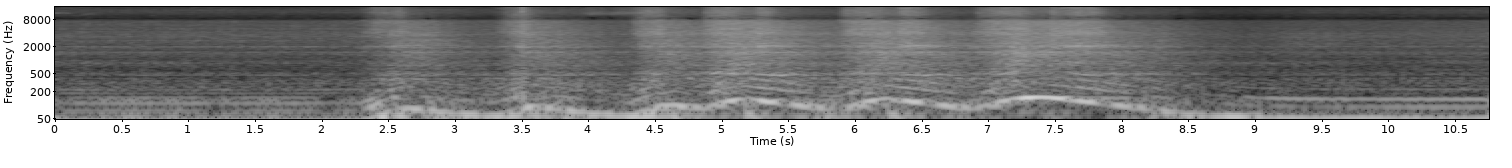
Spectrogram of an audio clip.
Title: Volkswagen Golf MK2 1.6 Petrol | First start after replacing a fuel pump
